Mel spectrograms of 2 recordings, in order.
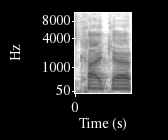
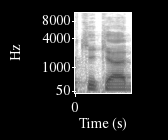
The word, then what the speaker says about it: KiCad: just a short answer i use kai-cat or kicad depending on what you say how you say it how am i supposed to say it jeremy i think you could say it either way i i think i'd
